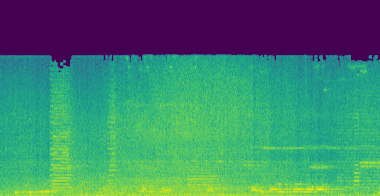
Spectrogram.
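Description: Vehicle horns honk repeatedly nearby.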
